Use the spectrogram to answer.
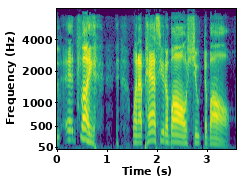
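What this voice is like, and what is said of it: Imitates another person's voice. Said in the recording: “my Avery Johnson impersonation”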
